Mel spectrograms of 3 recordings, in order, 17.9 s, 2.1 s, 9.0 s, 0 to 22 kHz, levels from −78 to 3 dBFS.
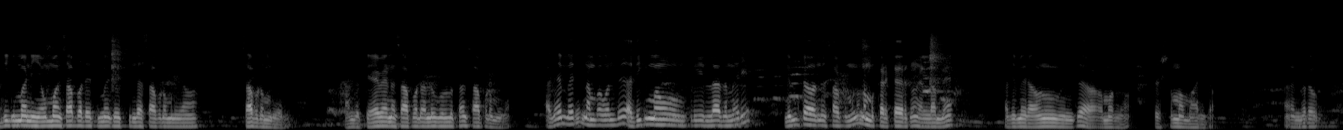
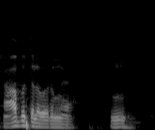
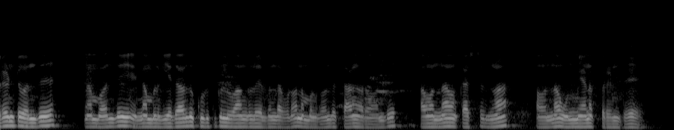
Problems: low volume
